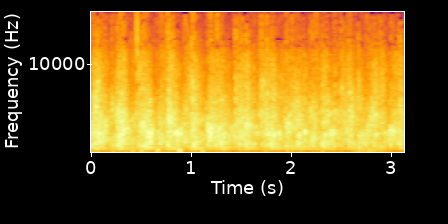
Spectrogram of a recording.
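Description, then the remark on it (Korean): An audience breaks into steady applause in support of two people working on the Holy One project, a dense, even wash of many hands clapping at constant loudness for about three seconds, with no one speaking. “이 두 분의 앞으로를 위해서 앞으로의 걸음걸음들을 위해서 우리 큰 박수와 환호로 응원해드렸으면 좋겠습니다.”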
